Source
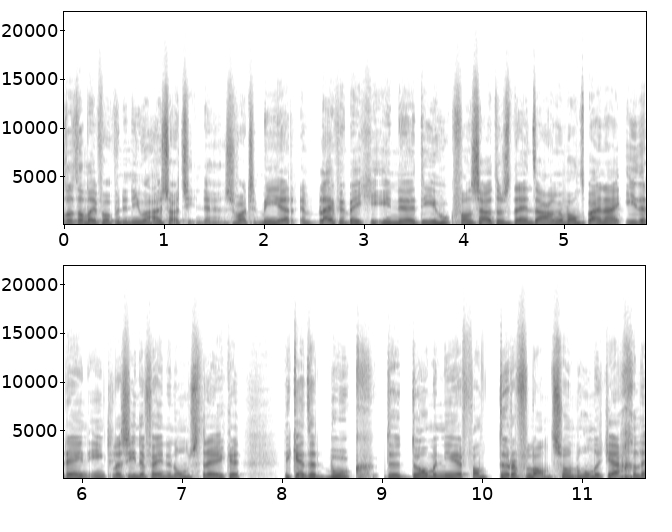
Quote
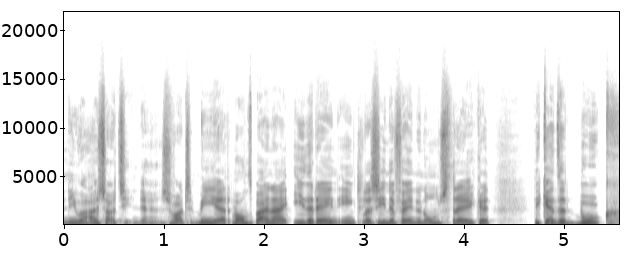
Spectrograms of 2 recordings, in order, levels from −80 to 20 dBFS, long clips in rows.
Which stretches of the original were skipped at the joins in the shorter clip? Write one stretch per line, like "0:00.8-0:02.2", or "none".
0:02.3-0:05.0

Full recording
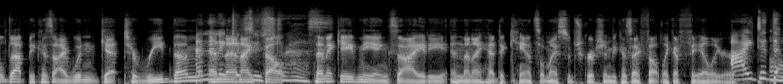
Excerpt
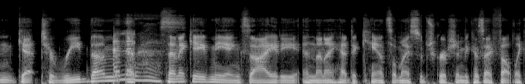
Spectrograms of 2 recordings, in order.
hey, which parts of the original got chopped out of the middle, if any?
0:02.2-0:02.8

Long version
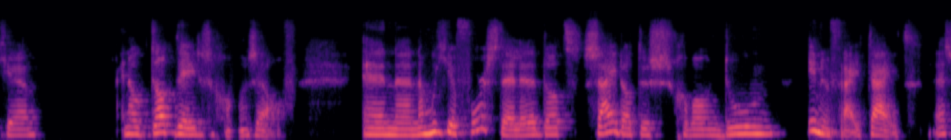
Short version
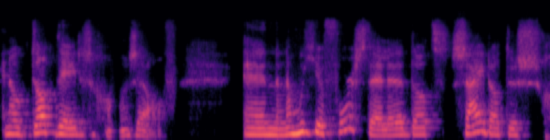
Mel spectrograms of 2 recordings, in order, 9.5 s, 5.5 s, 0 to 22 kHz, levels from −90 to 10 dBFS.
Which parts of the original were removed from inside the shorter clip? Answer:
0:04.0-0:04.1

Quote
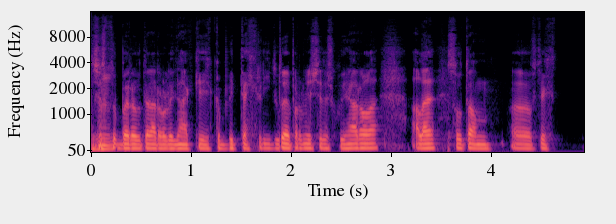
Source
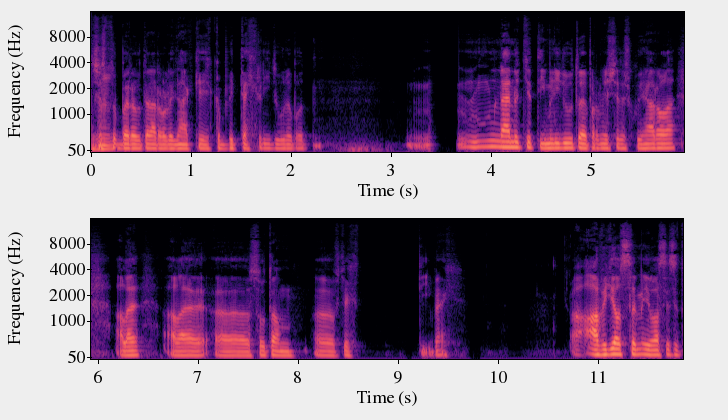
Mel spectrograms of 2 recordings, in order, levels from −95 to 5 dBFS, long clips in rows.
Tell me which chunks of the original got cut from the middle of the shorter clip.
0:01.9-0:04.8
0:06.5-0:07.5

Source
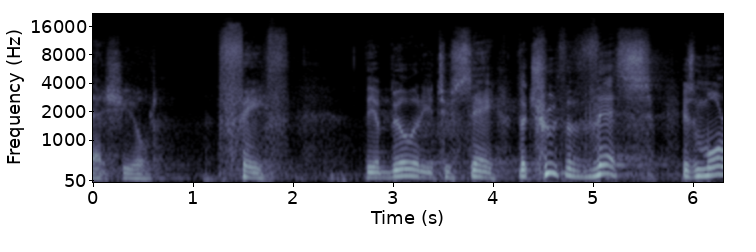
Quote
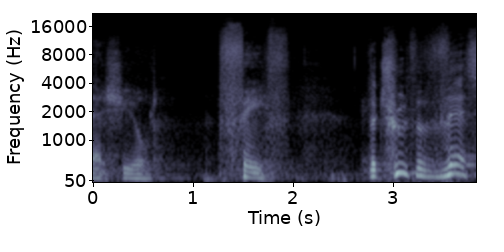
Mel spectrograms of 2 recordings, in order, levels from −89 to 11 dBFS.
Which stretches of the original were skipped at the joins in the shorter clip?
0:02.7-0:04.2

